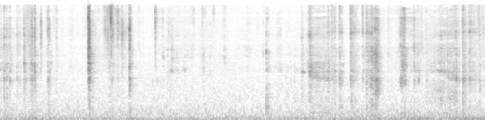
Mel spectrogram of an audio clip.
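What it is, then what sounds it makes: Bar of soap being scraped. A hand-held solid bar of soap, purple on the outside with a white core, is scraped and shaved with a metal utility-knife blade. The result is a quiet, irregular series of short, crisp, bright scraping and crackling strokes. A few sharper clicks stand out early on, followed by longer shaving passes.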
